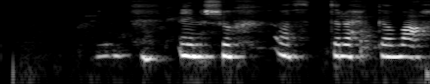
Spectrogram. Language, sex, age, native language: Icelandic, female, 10, Icelandic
